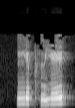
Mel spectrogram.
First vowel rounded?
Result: no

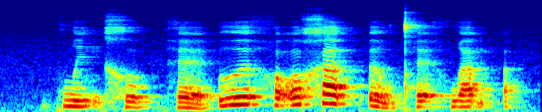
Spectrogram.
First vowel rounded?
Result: no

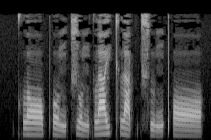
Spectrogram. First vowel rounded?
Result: yes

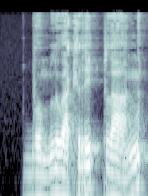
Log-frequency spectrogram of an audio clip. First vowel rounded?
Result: yes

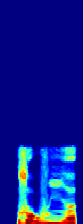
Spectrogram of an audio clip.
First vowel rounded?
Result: yes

